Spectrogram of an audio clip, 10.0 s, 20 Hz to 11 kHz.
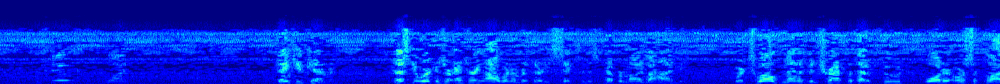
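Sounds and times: low background hiss: 0.0s - 10.0s.

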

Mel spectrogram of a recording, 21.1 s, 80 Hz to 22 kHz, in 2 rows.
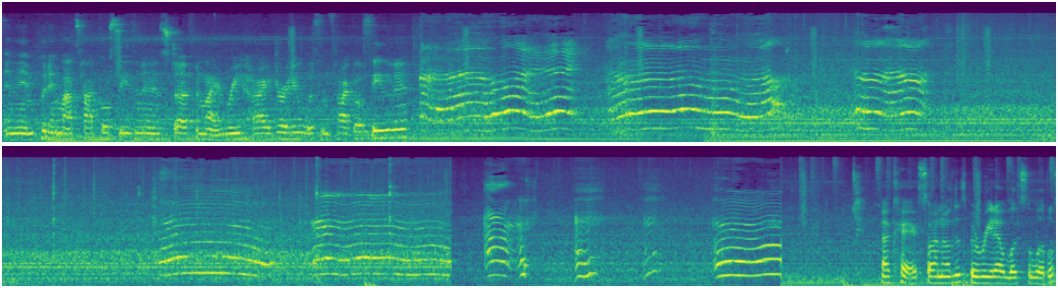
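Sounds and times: baby crying: 4.1s - 9.3s, 12.0s - 18.4s.

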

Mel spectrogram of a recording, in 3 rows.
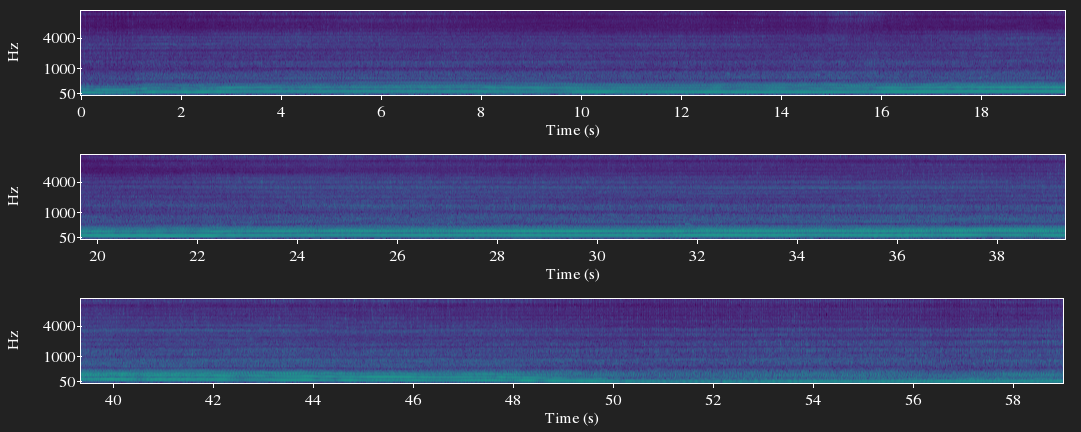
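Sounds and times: tractor engine at full throttle: 0.0s - 59.0s.

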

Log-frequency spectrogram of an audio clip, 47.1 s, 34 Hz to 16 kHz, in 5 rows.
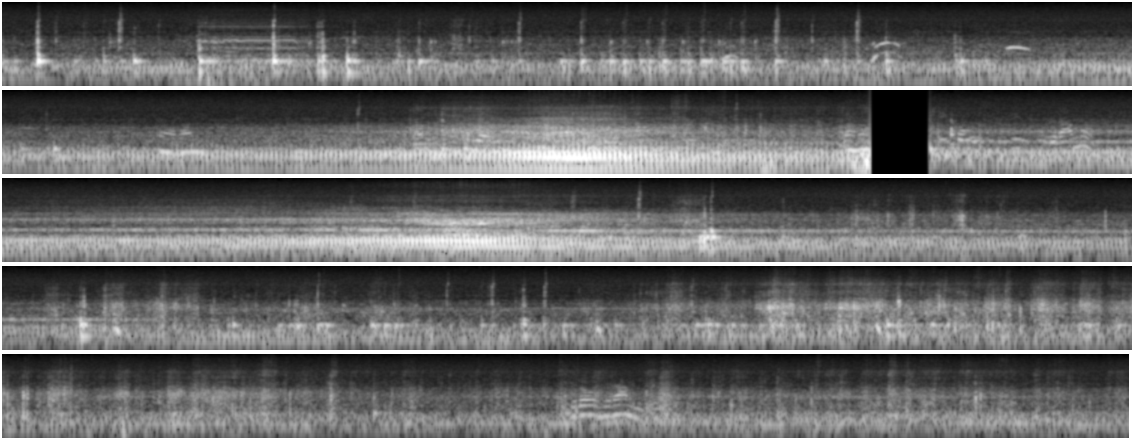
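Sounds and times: motor vehicle passing: 0.0s - 16.6s, 17.2s - 47.0s.

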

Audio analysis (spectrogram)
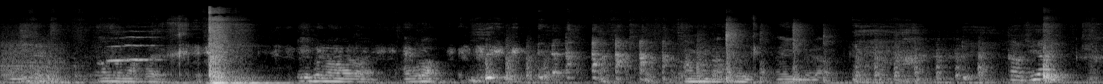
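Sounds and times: man talking: 2.8s - 5.1s, 6.8s - 8.5s.

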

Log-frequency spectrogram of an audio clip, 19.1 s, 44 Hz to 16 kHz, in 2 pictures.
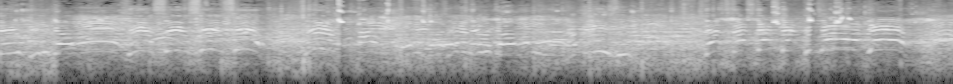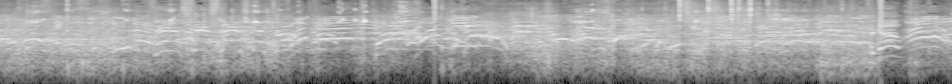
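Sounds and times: players calling out: 0.0s - 19.0s
basketball bouncing: 2.9s - 7.0s, 9.8s - 12.3s
sneakers squeaking on court: 3.0s - 14.1s.

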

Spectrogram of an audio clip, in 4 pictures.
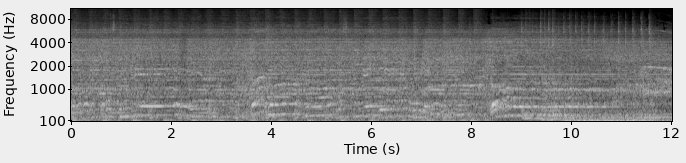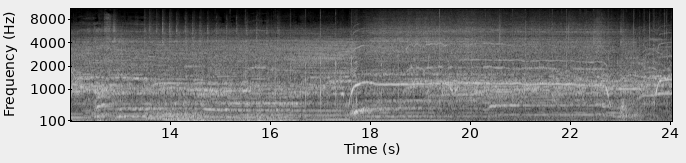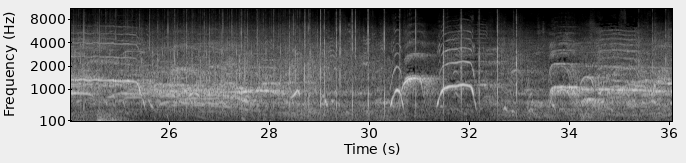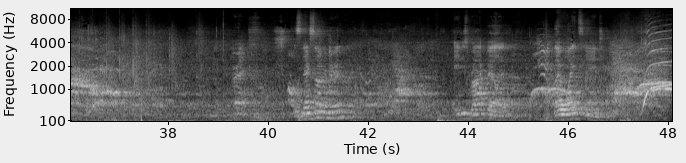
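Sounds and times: live rock band playing: 0.0s - 12.0s
audience clapping and cheering: 11.2s - 39.4s.

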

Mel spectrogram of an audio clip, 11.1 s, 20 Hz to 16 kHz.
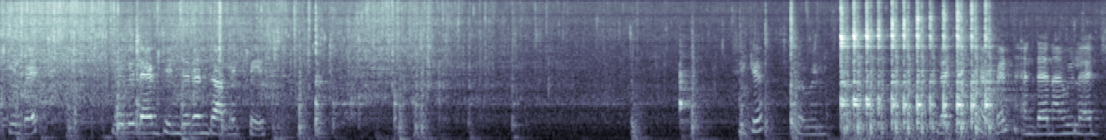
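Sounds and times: metal spoon scraping a pan: 0.0s - 5.4s
onion sizzling in hot oil: 0.0s - 11.0s.

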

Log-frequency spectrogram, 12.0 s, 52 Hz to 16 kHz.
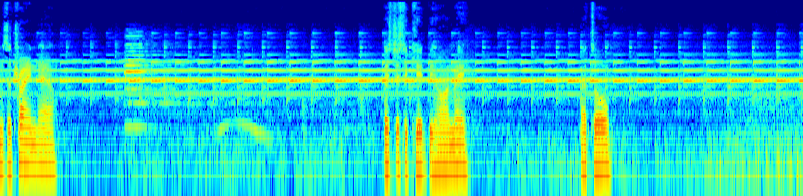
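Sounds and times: level-crossing bell ringing: 0.0s - 12.0s.

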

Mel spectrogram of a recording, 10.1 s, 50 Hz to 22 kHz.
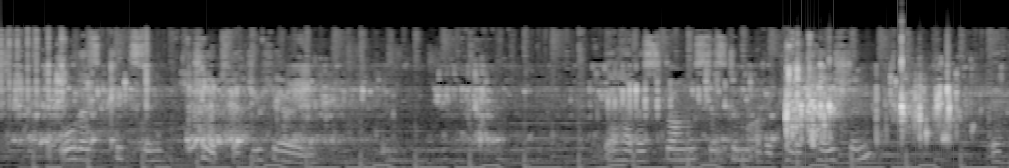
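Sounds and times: background music with low beat: 0.0s - 10.0s.

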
